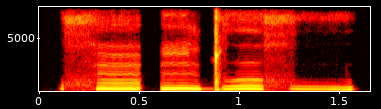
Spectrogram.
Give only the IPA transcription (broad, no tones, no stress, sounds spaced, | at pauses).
x õ ʔ ĩ ɡ͡ǃ ʊ x ṳ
